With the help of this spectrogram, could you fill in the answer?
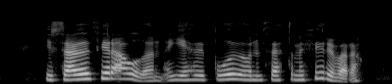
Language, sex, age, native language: Icelandic, female, 40-49, Icelandic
